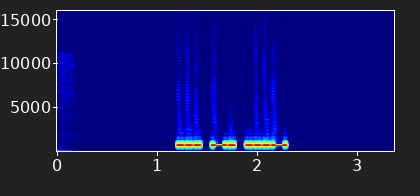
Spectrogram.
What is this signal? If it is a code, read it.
Morse code, heard as a keyed tone, about 28 wpm, 700 Hz. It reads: SNV
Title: USA Call Sign Postfixes - 3 Letters 28wpm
